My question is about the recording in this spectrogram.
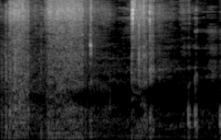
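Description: Faint rustling of fabric being handled close to the microphone, with a few light clicks in the second half.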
